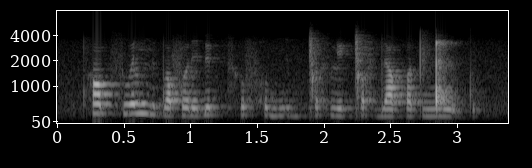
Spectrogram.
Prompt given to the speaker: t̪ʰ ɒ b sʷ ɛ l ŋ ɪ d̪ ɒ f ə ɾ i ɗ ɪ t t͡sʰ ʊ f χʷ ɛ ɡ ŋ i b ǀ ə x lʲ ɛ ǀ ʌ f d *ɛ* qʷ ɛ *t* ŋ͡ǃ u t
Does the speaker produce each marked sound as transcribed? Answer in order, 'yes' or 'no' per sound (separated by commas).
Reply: yes, yes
